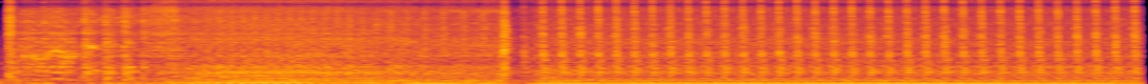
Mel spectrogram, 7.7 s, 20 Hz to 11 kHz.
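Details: 2010 Chevrolet Silverado 1500 5.3L V8 with AFM, running rough: cranks then a sharp steady tick about four a second with loud tapping and popping; locked AFM roller lifter, damaged camshaft, AFM delete kit chosen as the fix.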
